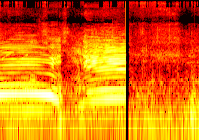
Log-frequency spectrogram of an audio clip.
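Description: Calves lowing at a livestock market in Karabulak near Shymkent, two long drawn-out moos, the first dropping sharply in pitch and the second rising, loud and close, followed by a sharp knock and background market noise.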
